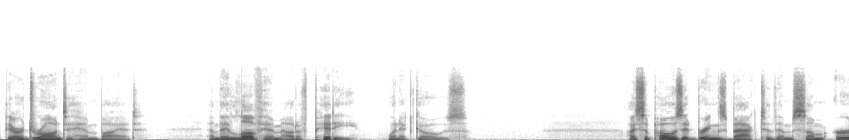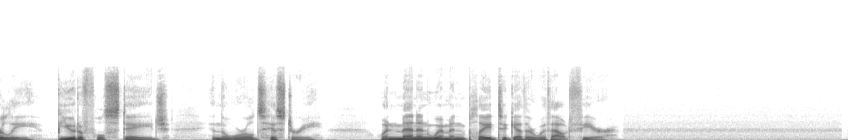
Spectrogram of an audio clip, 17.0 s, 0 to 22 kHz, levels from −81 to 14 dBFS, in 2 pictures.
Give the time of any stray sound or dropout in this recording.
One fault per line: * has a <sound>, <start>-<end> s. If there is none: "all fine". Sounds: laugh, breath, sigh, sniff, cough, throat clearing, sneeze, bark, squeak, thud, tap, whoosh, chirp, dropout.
all fine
